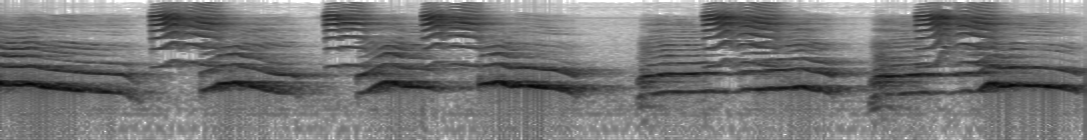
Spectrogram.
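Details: Female pet dog singing along to her squeaky ball: drawn-out wavering howls, rising then sliding down, delivered in separate phrases about every one to two seconds, interleaved with sharp high squeaks from the toy.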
